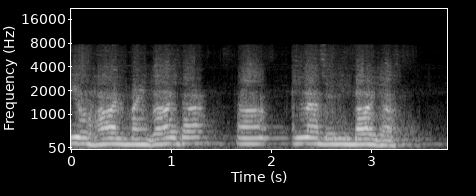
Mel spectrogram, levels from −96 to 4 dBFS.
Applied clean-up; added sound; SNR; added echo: neural separator model SepFormer DNS4.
